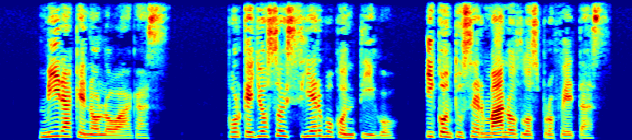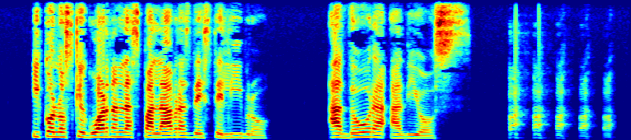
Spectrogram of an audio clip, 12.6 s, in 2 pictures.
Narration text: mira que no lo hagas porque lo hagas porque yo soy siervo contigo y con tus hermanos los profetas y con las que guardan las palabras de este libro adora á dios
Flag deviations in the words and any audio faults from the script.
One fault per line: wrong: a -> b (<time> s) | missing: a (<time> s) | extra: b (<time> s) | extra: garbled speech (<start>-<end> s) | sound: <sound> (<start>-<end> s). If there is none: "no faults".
missing: lo hagas porque (2.6 s)
wrong: las -> los (6.9 s)
sound: laugh (11.4-12.5 s)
